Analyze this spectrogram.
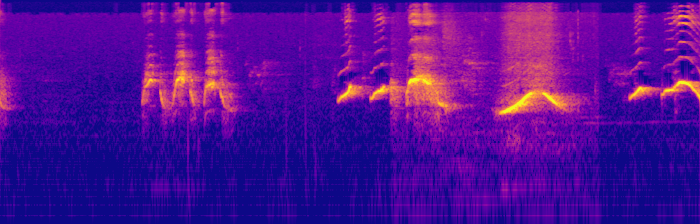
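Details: Talking pet cockatiel giving short chattering syllables, then a run of clear whistled notes that rise and fall, repeated in bursts with brief silences between.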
